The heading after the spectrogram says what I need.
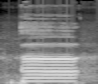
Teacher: حمزہ کھڑی زبر آ کو ایک الف کے برابر لمبا کریں گے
